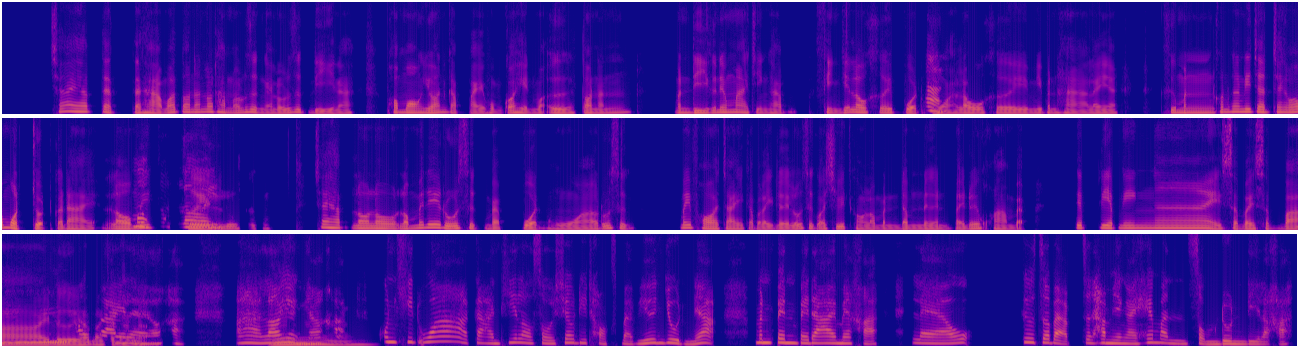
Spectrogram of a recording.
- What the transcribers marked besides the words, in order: "ซึ้ง" said as "ถึ่ง"
- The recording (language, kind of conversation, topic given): Thai, podcast, คุณเคยทำดีท็อกซ์ดิจิทัลไหม แล้วเป็นอย่างไรบ้าง?
- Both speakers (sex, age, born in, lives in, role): female, 20-24, Thailand, Thailand, host; male, 20-24, Thailand, Thailand, guest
